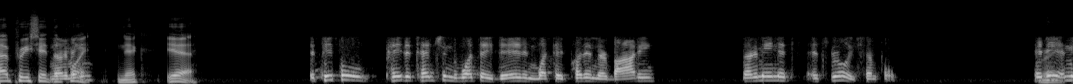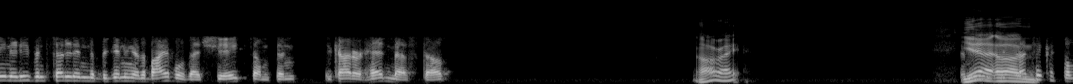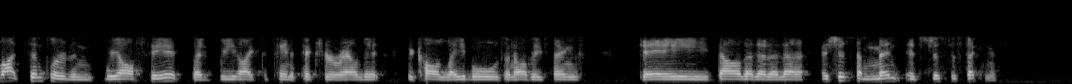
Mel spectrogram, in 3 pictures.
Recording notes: A ton of calls!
